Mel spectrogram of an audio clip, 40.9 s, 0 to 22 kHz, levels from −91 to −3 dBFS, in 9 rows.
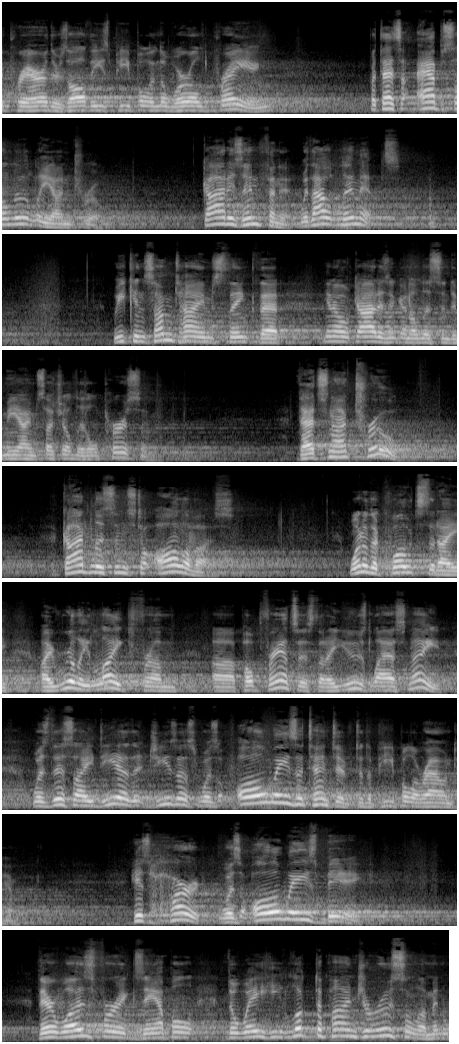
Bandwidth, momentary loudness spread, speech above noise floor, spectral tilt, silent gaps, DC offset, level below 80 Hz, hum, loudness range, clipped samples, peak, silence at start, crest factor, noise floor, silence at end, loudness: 14 kHz; 17 LU; 34 dB; -5.5 dB/octave; none; under 0.1%; -70 dBFS; none; 6 LU; under 0.1%; -4 dBFS; 0 s; 20 dB; -57 dBFS; 0 s; -24 LUFS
